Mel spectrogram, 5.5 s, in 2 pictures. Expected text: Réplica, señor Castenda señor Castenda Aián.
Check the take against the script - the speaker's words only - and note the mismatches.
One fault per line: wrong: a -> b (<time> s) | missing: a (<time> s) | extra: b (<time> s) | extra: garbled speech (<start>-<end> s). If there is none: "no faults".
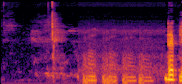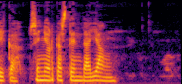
missing: señor Castenda (4.0 s)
